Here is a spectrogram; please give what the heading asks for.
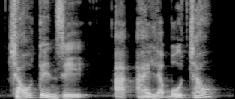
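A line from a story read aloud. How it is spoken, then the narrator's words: Trembling question. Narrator (Vietnamese): giọng run rẩy Nam hỏi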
